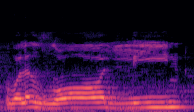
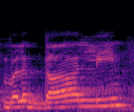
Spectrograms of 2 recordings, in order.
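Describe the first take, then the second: First: वलज़्ज़ालीन ज़ौ की आवाज़ से धीरे; slow वलज़्ज़ालीन with a z sound; read as zo. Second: वलद्दालीन दाल की आवाज़ से धीरे; slow वलद्दालीन with a d sound; wrong dal sound. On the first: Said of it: "इसको ज़ौ पढ़ते हैं". (वलज़्ज़ालीन ज़ौ जैसी आवाज़ में धीमे) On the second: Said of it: "वाव ज़बर दा पढ़ें ... तो वो भी गलत है". (वलद्दालीन दाल जैसी ग़लत आवाज़ में) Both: Shown as a demonstration.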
